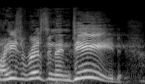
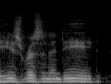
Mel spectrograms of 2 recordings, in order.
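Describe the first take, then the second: First: It is said in an excited, lively way. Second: It is said in a bored, flat way.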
